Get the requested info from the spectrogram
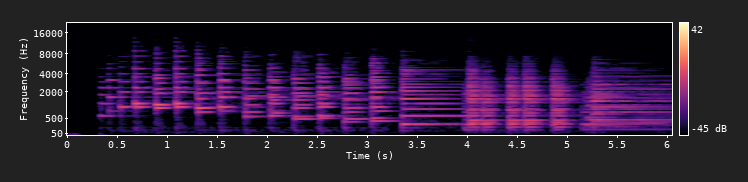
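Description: Background music on piano: a quick run of single notes, about four a second, then held chords.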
